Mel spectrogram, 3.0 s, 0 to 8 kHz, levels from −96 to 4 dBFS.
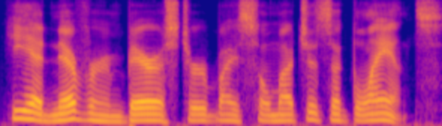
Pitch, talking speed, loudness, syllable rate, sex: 145 Hz, 225 wpm, -17 LUFS, 5.6 syllables/s, female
